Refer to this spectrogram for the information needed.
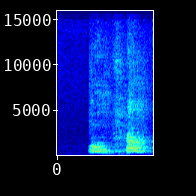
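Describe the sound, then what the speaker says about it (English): A shelter dog at a city animal shelter barks excitedly before a walk, two loud close barks in quick succession after a brief quiet moment. "Shelter dog Hugo is excited, ready for his daily walk"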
